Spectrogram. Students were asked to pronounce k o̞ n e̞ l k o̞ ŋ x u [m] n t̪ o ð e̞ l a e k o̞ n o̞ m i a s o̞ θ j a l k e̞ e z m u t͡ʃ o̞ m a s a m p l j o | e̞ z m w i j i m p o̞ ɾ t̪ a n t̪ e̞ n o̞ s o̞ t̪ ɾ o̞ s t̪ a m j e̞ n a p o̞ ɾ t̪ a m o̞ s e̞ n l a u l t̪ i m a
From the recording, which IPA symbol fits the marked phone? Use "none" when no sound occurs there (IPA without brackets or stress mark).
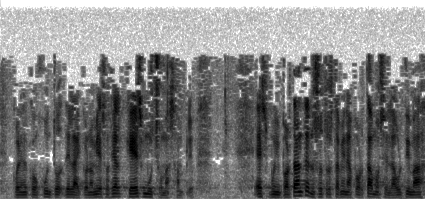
none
